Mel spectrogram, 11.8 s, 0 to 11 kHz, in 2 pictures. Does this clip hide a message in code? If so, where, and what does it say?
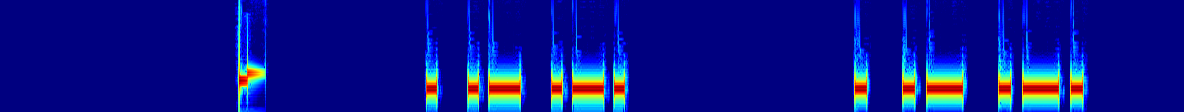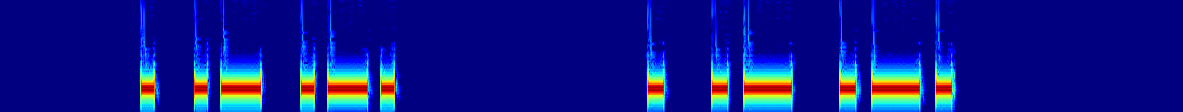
Yes: Morse code from 2.1 to 10.7 s, heard as a keyed tone, about 20 wpm, 700 Hz. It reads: EAR EAR EAR EAR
